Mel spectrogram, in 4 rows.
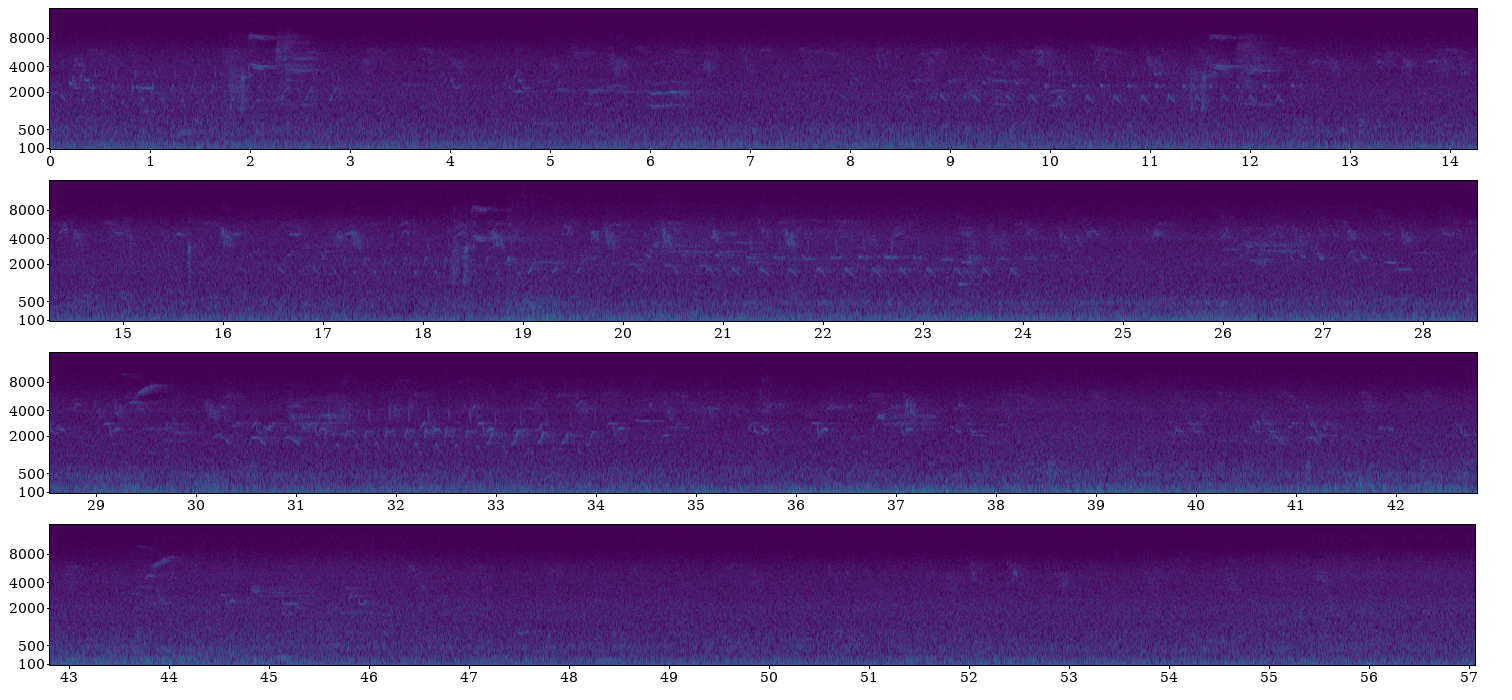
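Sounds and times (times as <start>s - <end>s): birds chirping and trilling: 15.5s - 46.1s.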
